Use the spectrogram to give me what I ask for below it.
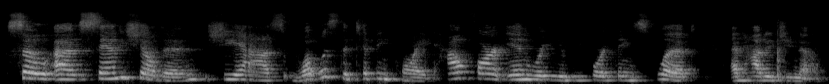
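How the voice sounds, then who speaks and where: A woman's voice: mid-range voice, expressive, measured pace, reverberant, a little hiss or hum, poor audio. A woman, a business coach, hosting an interview over a video call, explaining points and checking in with questions.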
